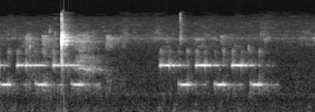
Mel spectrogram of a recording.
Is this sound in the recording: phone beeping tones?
yes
